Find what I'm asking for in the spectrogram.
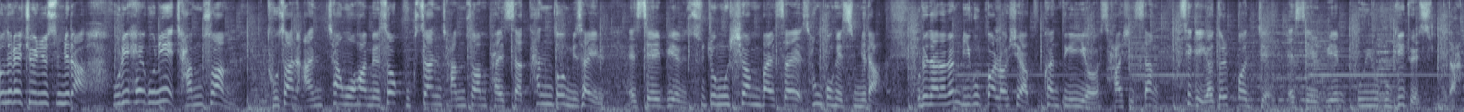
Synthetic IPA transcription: onɯɾe̞t͡ɕueɲjus͈ʰɯmɲidauɾiɦe̞ɡuɲit͡ɕamsʰoɦamtosʰanʔa̰nt͡ɕʰaŋoɦamjʌnsʰʌkuk̚s͈ant͡ɕamsʰoɦampaɭs͈atʰandomisʰaiɾes͈ʰɯebie̞msʰud͡ʑuŋɕʰiʌmbaɭs͈ae̞sʰʌŋɡoŋɦe̞s͈ɯmɲida | uɾinaɾanɯnmiɡuk̚k͈waɾʌɕʰiapukʰandɯŋeijʌsʰaɕʰiɭs͈aŋsʰe̞ɡe̞jʌdʌɭp͈ʌnt͡ɕ͈e̞es͈ʰɯeɭbie̞mkojuɡuɡidwe̞s͈ɯmɲida̰

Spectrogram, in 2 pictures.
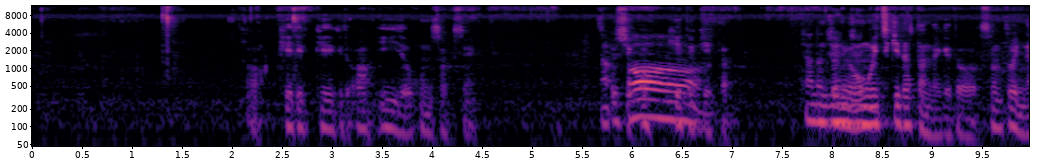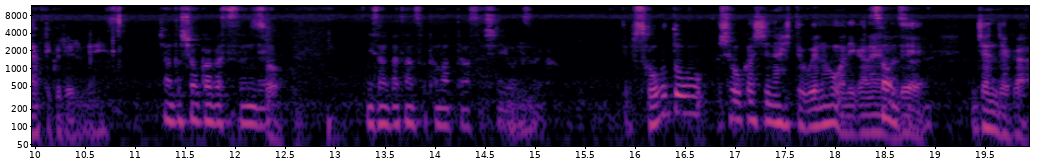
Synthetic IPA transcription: a̰kʰe̞ːt̪ekɯ̟̥keːt̪eked̪o̰ʔaiːd̪okonosakɯ̟̥sḛ̃ɴ | skoɕikeːt̪ekeːt̪a | t͡ɕãnt̪onoɲimomo̞it͡sɨ̥kʲid̪at̪ːãnd̪ake̞d̪o̞sonot̪oːɲ̟inat̪ːe̞̥kɯ̟ɾe̞̰ɾɯ̟ne̞̰ | t͡ɕãnt̪̬o̞ɕo̞ːkaɡasɨ̥sɨ̃nd̪eo̰ː | ɲ̟isãŋkat̪ãñsɨat̪ʰamat̪ːemasɨ̥ɕiosoɾeɡa | d̪̥e̞mo̞soːt̪o̞ːɕo̞ːkaɕinait̪o̞ɯ̟e̞noɦoːɡad̪eikanainsodoed̪e | d͡ʑãɲ̟d͡ʑaɡa̰

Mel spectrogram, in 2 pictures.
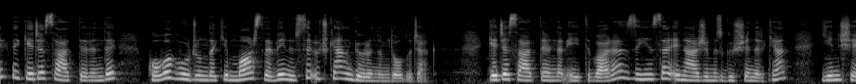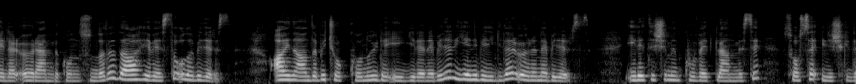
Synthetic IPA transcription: vɛɟe̞d͡ʒɛsaːt̪lʲe̞ɾind̪ɛ | kʰo̞vabuɾd͡ʒund̪acʰimaɾsvɛve̞nysɛʔyt͡ʃcʰænɟø̞ɾynymd̪ɛo̞lˠud͡ʒa̰k | ɟ̥e̞d͡ʒɛsaːt̪lʲe̞ɾind̪æ̰niːt̪ʰibaːɾænziçinsælʲʔe̞næɾʒimizɟyt͡ʃlʲeniɾcʰænje̞niʃe̞jlʲæɾʔø̞ːɾænmɛkʰo̞nusund̪ad̪ad̪aɦaɦe̞vɛslʲio̞lˠabilʲiɾiz̥ | a̰jnɯand̪abiɾt͡ʃʰo̞kʰːo̞nujlˠaʔilʲɟilʲe̞ne̞bilʲiɾje̞nibilʲɟilʲæɾø̞ːɾe̞ne̞bilʲiɾiz̥ | ḭlʲe̞t̪ʰiʃiminkʰuvːɛt̪lʲænme̞si | so̞sjalʲilʲiʃcilʲ

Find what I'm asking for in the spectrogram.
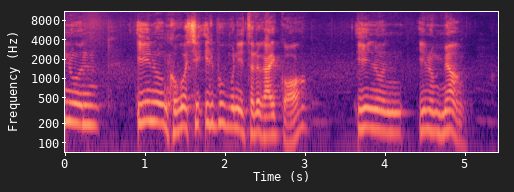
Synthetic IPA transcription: inun | inunkɯɡosiʔiɾbubunitɯɾɯɡaik͈ːɔ̰ | inuninunmjʌŋ

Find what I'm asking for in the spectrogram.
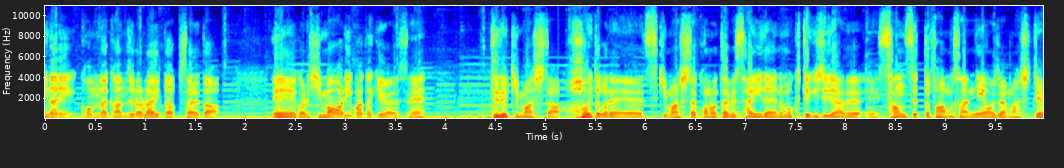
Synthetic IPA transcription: inaɾʲikõ̞nːakãɲ̟d͡ʑino̞ɾait̪oapːɯ̥saɾe̞t̪aeːko̞ɾe̞çimaβaɾʲibat̪akʲe̞ɡad̪e̞sɨne̞d̪̥e̞t̪e̞kʲimaɕi̥t̪ahoit̪o̞kd̪e̞t͡sɨ̥kʲimaɕi̥t̪ako̞no̞t̪abʲisaid̪aino̞mo̞kɯ̥t̪e̞kʲiʑid̪e̞aɾɯ̟ʔeːsãɰ̃se̞t̪ːo̞ɸaːmɯ̟sãɲ̟ːio̞ʑamaɕi̥t̪e

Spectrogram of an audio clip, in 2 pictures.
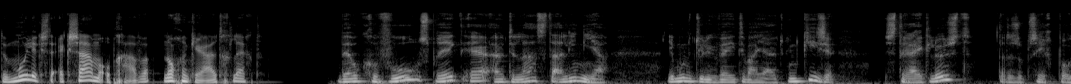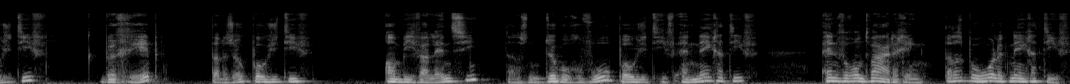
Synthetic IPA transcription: d̥əmujləkstəʔɛksaːməʔɔ̰pχa̰ːvənɔχənkɪːɹœ̰ɥtχəlɛχt | ʋɛlˠkχəvulˠsprejk̚tɛɹœɥt̚dəlaːtstəalinija̰ːjəmutnat̬yːɹləkʋejtənʋaːɹjəœɥtkɵntkizəstrɛjtlɵst | d̥ɑtɪsɔpsɪχpowzitifbəχrɪp | d̥ɑtɪsowk̚powzitif | ʔɑmbivalɛntsid̥ɑtɪzəndɵbəlˠχəvulˠpowzitʰifɛnːejχatifʔɛnvərɔntʋaːɹdəχɪŋd̥ɑtɪzbəɦʊːɹləknejχatif

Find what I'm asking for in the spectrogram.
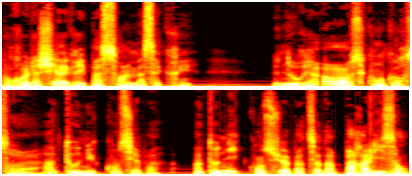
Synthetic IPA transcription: puʁːəlaʃea̰ɡʁipasɑ̃ləmʔa̰sakχe | lənuʁiʁɔ̰sɛ̥kuɑ̃kɔʁsaɛ̰̃t̪ɔnykʰːɔ̃sya | ɛ̃t̪ɔnikʰːɔ̃syapaʁt̪iʁd̪ɛ̃paʁalizɑ̃

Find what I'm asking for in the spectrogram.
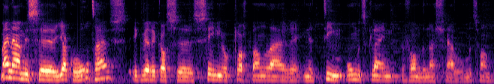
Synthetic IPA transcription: mɛjnaːmɪsjɑkoɦɔlˠtɦœɥsɪkʋɛrəkɑlˠssejnioːɹklɑχdbəɑndəlaːrɪnɦətimɔmbətsplɛjnvɑndənaʃonaːləɔmbʉtsmɑn

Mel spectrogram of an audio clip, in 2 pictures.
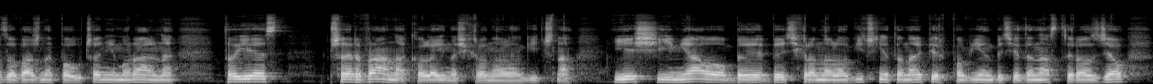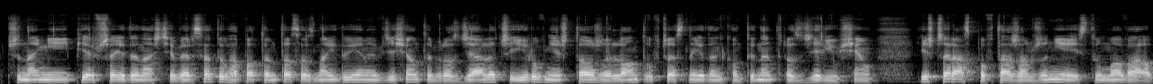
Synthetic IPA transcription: zɔvaʐnɛpɔut͡ʂɛɲɛmɔɾalnɛt̪ɔjɛst̪̚ | pʂɛɾvanakʰɔlɛjnɔɕt͡ɕxɾɔnɔlɔɡʲit͡ʂna | jɛɕlʲimʲjawɔbɘbɘt͡ɕxɾɔnɔlɔɡʲit͡ʂɲɛt̪ɔnajpʲjɛɾfpɔvʲiɲɛnbɘt͡ɕjɛd̪ɛnast̪ɘɾɔzd͡ʑaw | pʂɘnajmɲejpʲjɛɾfʂɛjɛd̪ɛnaɕt͡ɕɛvɛɾsɛt̪ufapɔt̪ɛmt̪ɔt̪sɔznajd̪ujɛmɘvd͡ʑeɕɔnt̪ɘmɾɔzd͡ʑalɛt͡ʂɘlʲiɾuvɲɛʂt̪ɔʐɛlɔnt̪ṵft͡ʂɛsnɘjɛd̪ɛnkɔnt̪ɘnɛnt̪ɾɔzd͡ʑɛlʲiwɕɛ | jɛʂt͡ʂɛɾaspɔft̪aʐamʐɛɲɛjɛst̪ːumɔvaɔ

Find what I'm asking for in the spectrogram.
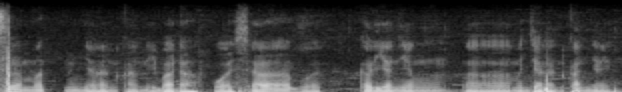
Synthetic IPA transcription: səlamat̪̚məɲd͡ʒalankanḭbadahpuasabuat̪̚kalianjaŋəməɲd͡ʒalankanɲaja

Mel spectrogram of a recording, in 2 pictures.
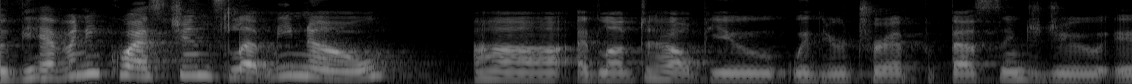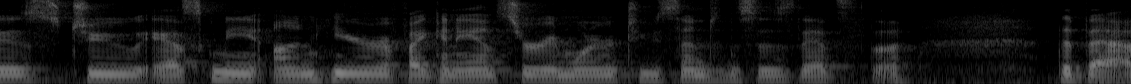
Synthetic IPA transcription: ɨfjɨːvɛnikʰw̥ɛst͡ʃɨ̃nzlɛt̚minoʊ | a̰ɪdˡlʌv̥tɨhɛlˠpjɨwɪðjə˞tʰɹ̥ɪp̚bb̥ɛst̪̚θɪ̃ŋtʰɨdɨɪz̥tʰɨæ̰sk̚miʔə̃nɦiɹɨfaɪkɨ̃næ̃nsə˞ɨ̃nwʌ̃nə˞tʰʉsɛ̃ntn̩sɨzðætsðə̰ | ðɨbɛ̰

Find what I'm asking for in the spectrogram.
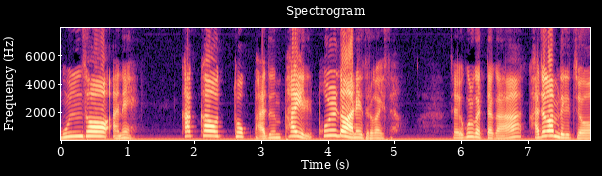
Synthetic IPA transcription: munsʰʌa̰ne̞ | kʰakʰaotʰok̚p͈adɯnpʰaiɭpʰoɭdʌane̞tɯɾʌɡais͈ʌjo | t͡ɕajoɡɯɭɡat̚t͈aɡakad͡ʑʌɡaɦamʌndweɡet̚t͡ɕ͈o

